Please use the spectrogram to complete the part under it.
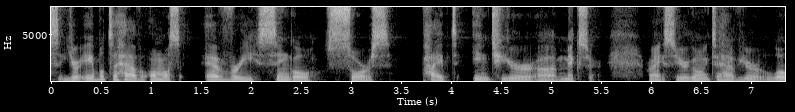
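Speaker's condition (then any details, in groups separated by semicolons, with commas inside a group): No condition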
